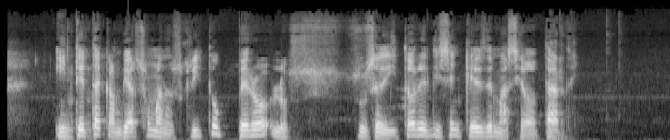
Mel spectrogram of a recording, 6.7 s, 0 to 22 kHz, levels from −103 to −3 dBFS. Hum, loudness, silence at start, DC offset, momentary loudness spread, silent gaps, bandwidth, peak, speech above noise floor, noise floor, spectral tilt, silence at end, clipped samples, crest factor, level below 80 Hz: none; -20 LUFS; 0.1 s; under 0.1%; 12 LU; none; 15.5 kHz; 0 dBFS; 42 dB; -62 dBFS; -4 dB/octave; 0.95 s; under 0.1%; 22 dB; -54 dBFS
